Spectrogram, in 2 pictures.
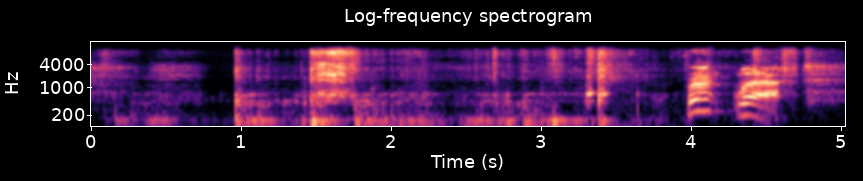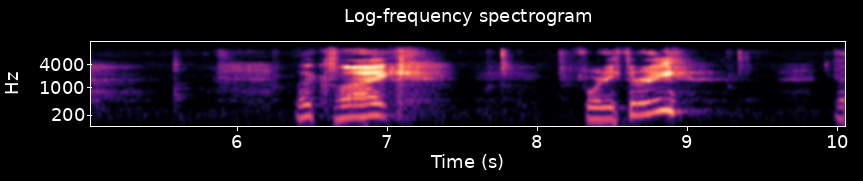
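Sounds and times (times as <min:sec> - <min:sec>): tape measure scraping: 0:01.4 - 0:02.0.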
